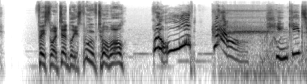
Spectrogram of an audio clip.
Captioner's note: whooping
